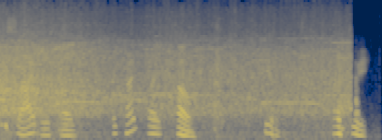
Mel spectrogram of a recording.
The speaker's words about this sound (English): That actually sounded like a crowd being trampled by an elephant. He actually sent that to me. It was recording from his one of his recent sermons at his church.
